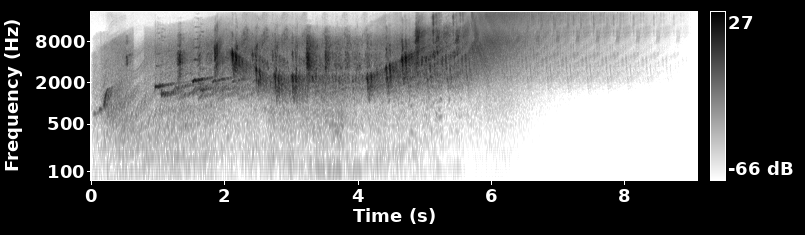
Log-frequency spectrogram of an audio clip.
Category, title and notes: Sound effects > Experimental
689887 Tripjazz Modified
bird, Dare2025-05, edited, experimental, fx, processed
